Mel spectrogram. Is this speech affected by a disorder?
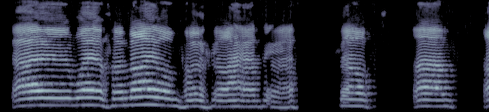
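Yes: speech impairment after birth surgery.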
